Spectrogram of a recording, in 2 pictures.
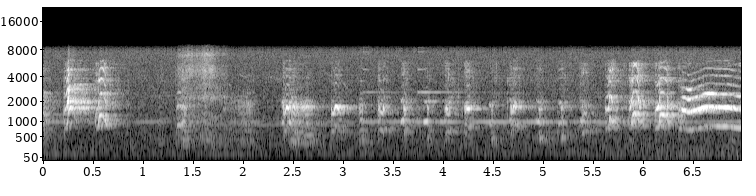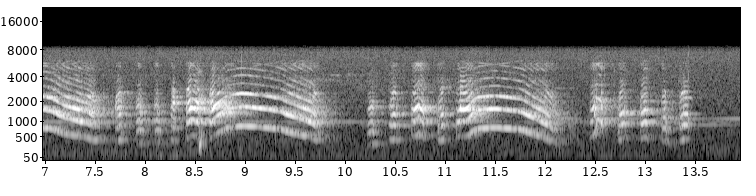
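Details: Korean Jindo named Woojoo, a female, reacting the first time she hears a puppy cry played on an iPad: arched, high whines that rise and then fall, repeated in a loose series, with short yips and chirps between them.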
